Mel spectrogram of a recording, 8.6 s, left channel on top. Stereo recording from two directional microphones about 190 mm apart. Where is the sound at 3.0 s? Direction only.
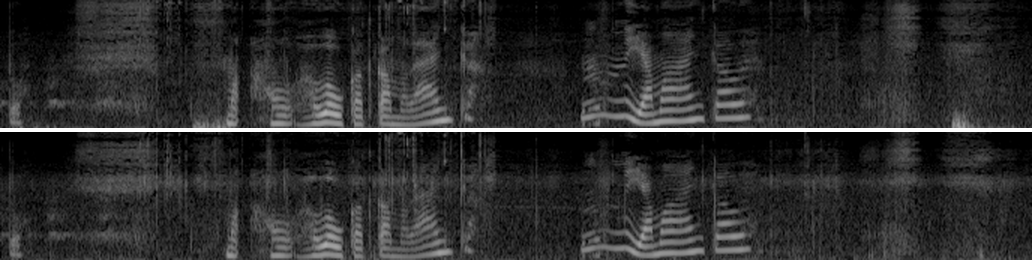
35° left (ahead or behind).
